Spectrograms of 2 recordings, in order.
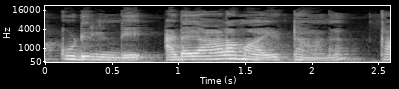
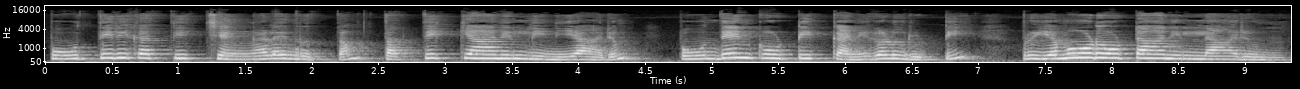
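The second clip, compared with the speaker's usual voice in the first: higher, lilting metrical verse; poem recitation; 4 semitones higher than usual. Acted. Teacher reciting the lament for the lost mango tree, poem recitation. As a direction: recite in metre at a raised pitch.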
